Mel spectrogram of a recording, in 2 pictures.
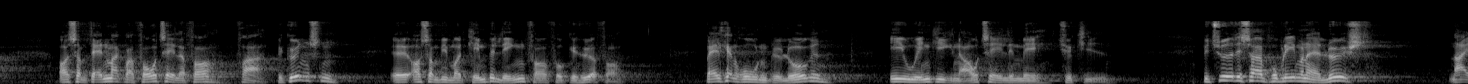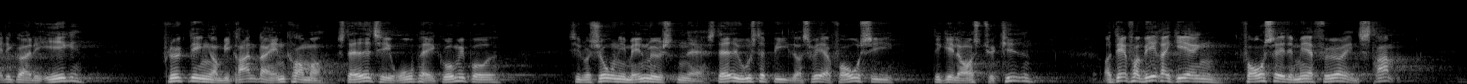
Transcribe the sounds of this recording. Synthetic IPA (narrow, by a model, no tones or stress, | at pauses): ʔɒ̽sɒ̽md̥ænmɑ̈ːɡ̥ʋɑ̈fɒːt͡sʰɛ̰ːlɐfɒfʁɑ̈b̥e̝ɡ̥øn̰l̩sn̩ | ʔɒ̽sɒ̽mʋimɒ̽d̥ə̥kʰemb̥əleŋfɒ̽æfɔ̽ɡ̥e̝ɦøɐ̰fɒ̽ | b̥ælkʰænʁo̝̰ːd̥n̩b̥le̝ʊlɔ̽ɡ̥əð̞̩ˠ | e̝ːṵe̝nɡ̥iɡ̥e̝nɑ̈ʊt͡sʰɛ̰ːləmet͡sʰyɐkʰḭːð̩ˠ | b̥e̝t͡sʰy̰ðˠɐd̥e̝sɒ̽æpʰʁob̥le̝̰ːmɐnəæɐlø̰ːsd̥ | nɑ̈ɪ̰d̥e̝ɡ̥ɶɐɾe̝e̝ɡ̥ə | fløɡ̥̚d̥ne̝ŋn̩ɒ̽miɡ̥ʁɑ̈n̰d̥ɐænkʰɒ̽m̰ɐsd̥ɛːð̞ˠit͡sʰe̝eʊʁo̝ːpʰæiɡ̥ɔ̽mib̥ɔ̽ːð̞ˠ | sit͡sʰuæɕo̝̰ːn̩imelm̩øsd̥n̩æɐsd̥ɛːð̞ˠiusd̥æb̥ḭːlɒ̽sʋæɐ̰d̥æfɒːusḭː | d̥e̝ɡ̥el̰ɐɒ̽sə̥t͡sʰyɐkʰiːð̩ˠ | ɒ̽d̥æɐfɒ̽ʋe̝ʁɛɡ̥e̝ɐ̰e̝ŋn̩fɒːd̥seɾəmeæføːɐe̝nsd̥ʁɑ̈m̰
